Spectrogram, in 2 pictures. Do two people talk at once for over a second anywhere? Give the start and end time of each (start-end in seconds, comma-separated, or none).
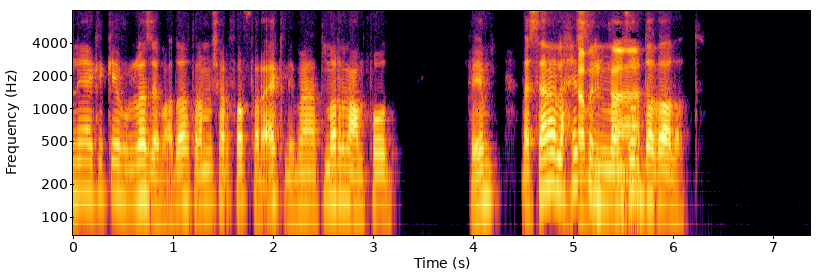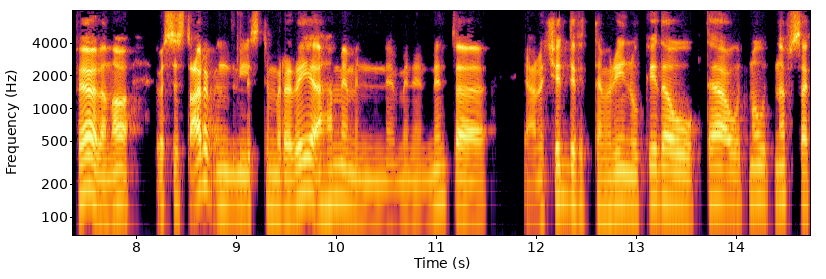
none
